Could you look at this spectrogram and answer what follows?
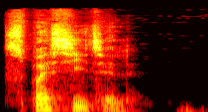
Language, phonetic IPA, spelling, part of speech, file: Russian, [spɐˈsʲitʲɪlʲ], спаситель, noun, Ru-спаситель.ogg
- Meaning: savior (a person who rescues another from harm)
